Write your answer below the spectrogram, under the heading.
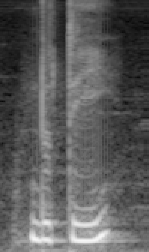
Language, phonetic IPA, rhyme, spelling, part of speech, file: Czech, [ˈdutiː], -utiː, dutý, adjective, Cs-dutý.ogg
- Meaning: hollow (having an empty space inside)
